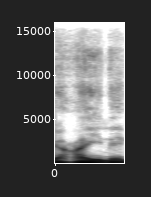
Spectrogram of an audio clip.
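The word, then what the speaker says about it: عين: স্বাভাবিকভাবে উচ্চারণ করতে হবে। আইন তিন আলিফ পরিমাণ টান। এটা আরেকটি সমালোচিত হরফ। এই আইনে গিয়ে প্রায় প্রত্যেকেই একবার হলেও হোচট খায়।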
